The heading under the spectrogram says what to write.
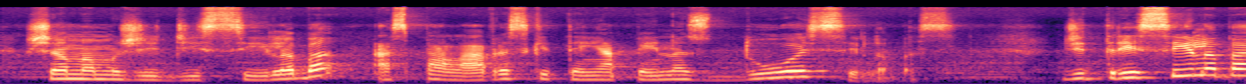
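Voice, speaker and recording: A woman's voice: medium pitch, a little mellow, slight background noise. A woman teacher gives a grammar lesson, explaining step by step and voicing her students' questions.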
